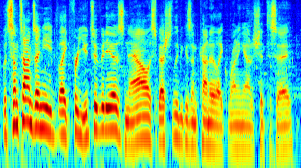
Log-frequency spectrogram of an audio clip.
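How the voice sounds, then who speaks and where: Talking fast in a medium-pitched voice, a man streams a game and rambles casually to his chat, swearing and ranting as he goes. A little hiss or hum sits in the audio.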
